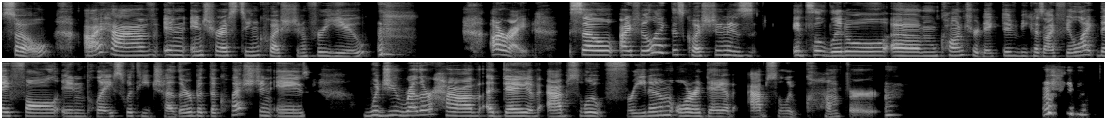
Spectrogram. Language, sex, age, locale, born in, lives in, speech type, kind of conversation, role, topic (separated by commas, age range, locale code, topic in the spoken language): English, female, 30-34, en-US, United States, United States, conversation, unstructured, none, Would you rather have a day of absolute freedom or a day of absolute comfort?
